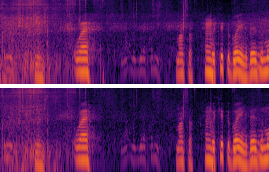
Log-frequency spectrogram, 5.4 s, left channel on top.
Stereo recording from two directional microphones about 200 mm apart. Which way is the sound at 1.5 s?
5° left (ahead or behind).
